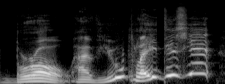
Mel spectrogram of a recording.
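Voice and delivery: loud, incredulous, pitch leaping up at the end; hyped friend. Retold or imitated. Friends asking if he has played it yet, hyped. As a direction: press the question with excited, high-rising disbelief. Friends urging him about the game.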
